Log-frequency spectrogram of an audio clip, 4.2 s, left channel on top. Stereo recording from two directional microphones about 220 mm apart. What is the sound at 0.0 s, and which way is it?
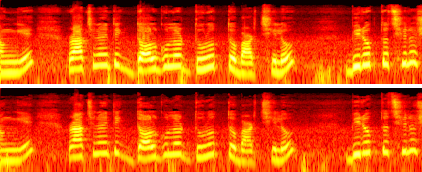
Speech, 15° left (ahead or behind).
